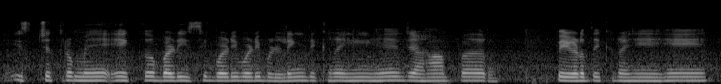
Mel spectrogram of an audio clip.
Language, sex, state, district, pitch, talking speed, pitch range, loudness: Bhojpuri, female, Uttar Pradesh, Gorakhpur, 175 Hz, 140 wpm, 170-180 Hz, -31 LUFS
